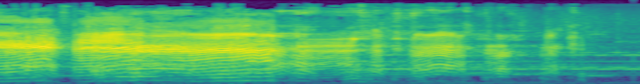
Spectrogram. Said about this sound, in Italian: Timoteo venne svegliato da alcuni corvi che ridacchiavano fra loro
